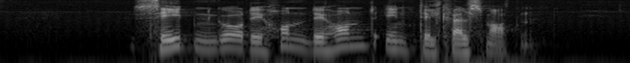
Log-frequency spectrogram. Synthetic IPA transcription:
siːd̪n̩ɡoːʁd̪iːhɔnd̪iːhɔnd̪ɪnt̪ʰɪlkʰʋɛlsmɑ̰ːt̪n̩

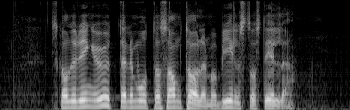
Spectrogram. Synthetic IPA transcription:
skɑld̪ʉːɾɪŋːəʉːt̪ɛləmuːt̪ʰːɑːsɑmt̪ʰɑːləɾmoːbiːln̩st̪oːst̪ɪlə̰

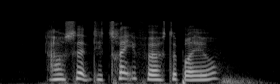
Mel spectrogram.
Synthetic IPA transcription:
ɑ̈ʊsen̰d̥it͡sʰʁɛ̰ːfɶɐsd̥əb̥ʁɛːʊə

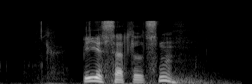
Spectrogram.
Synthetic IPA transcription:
b̥iːsɛt̪ʰl̩sn̩

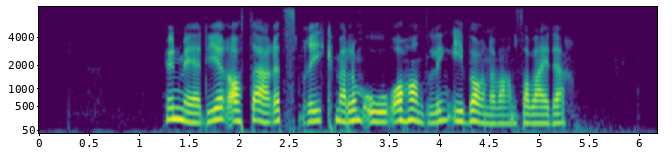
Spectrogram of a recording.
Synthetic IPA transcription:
hʉnmeːd̪jiːʁɑt̪̚d̪eːæːʁɛt̪spʁiːkmɛlɔmuːʁoːhɑnd̪lɪŋʔiːbɑʁnəʋæːʁnsɑʁbæɪd̪ə

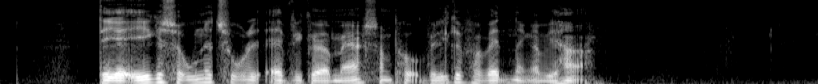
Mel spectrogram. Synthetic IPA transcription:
d̥e̝æɐʔe̝ɡ̥əsɒ̽unæt͡sʰuɐlid̥æd̥ʋiɡ̥ɶɐɒb̥̚mæɐɡ̥sɒ̽m̰pʰɒ̽ʋe̝lɡ̥əfɒ̽ʋen̰d̥ne̝ŋɐʋiɦɑ̈

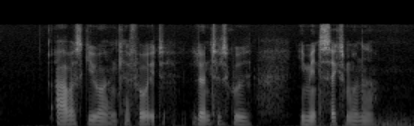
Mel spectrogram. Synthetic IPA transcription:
ʔɑ̈ːb̥ɑ̈ɪd̥sɡ̥iʊɐnkʰæfɔ̰̽ːʔe̝d̥lœnt͡sʰe̝lsɡ̥uð̞̰ˠime̝n̰sd̥seɡ̥smɔ̽ːnəð̞ˠɐ

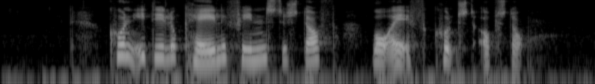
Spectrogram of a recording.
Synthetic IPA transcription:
kʰɔ̽nid̥e̝lo̝kʰɛ̰ːləfe̝nəsd̥əsd̥ɒ̽fʋɒːɛ̰fkʰɔ̽n̰sd̥ɒ̽b̥sd̥ɒ̰ː

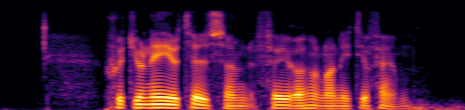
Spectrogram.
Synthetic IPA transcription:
ɧɵt̪ːɪʊniːʊt̪ʰʉ̟ːsənfyːɾaɦɵnd̪ɾanɪt̪ːɪʊfɛ̰mː

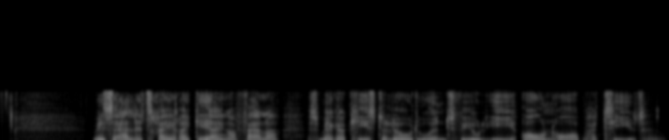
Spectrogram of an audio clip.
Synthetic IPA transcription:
ʋe̝sælət͡sʰʁɛ̰ːʁɛɡ̥e̝ɐ̰eŋɐfæl̰ɐ | smeɡ̥ɐkʰisd̥əlɔ̽ːʊð̩ˠuːð̞ˠn̩t͡sʰʋḭʊliʔɒʊnɒʊ̰ɐpʰɑ̈t͡sʰḭːð̞̩ˠ

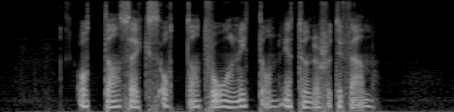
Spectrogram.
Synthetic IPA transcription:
ʔɔt̪ːasɛksɔt̪ʰːat̪ʰv̥oːnɪt̪ʰːɔ̰nɛt̪ːhɵnd̪ɾaɧɵt̪ːɪfɛ̰mː

